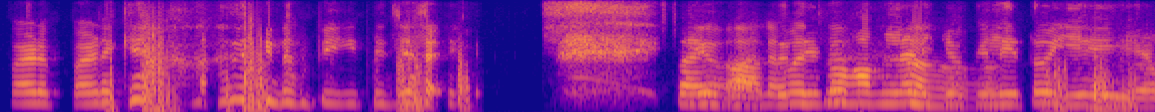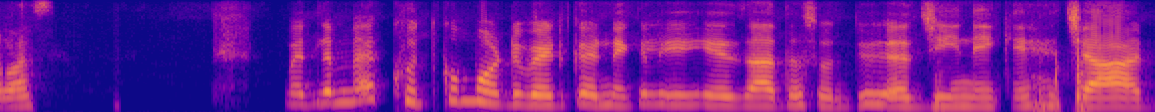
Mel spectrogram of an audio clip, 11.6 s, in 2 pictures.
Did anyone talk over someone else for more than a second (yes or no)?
yes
